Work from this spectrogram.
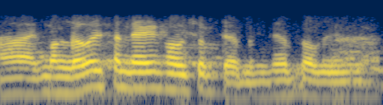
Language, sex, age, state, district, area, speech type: Marathi, male, 18-30, Maharashtra, Kolhapur, urban, conversation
